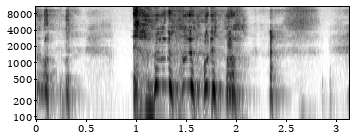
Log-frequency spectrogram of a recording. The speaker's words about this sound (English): you just coughed into the mic and kept going. You're wild, bro.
